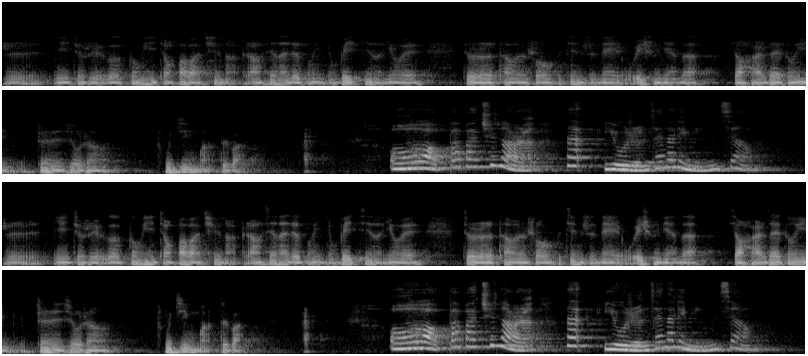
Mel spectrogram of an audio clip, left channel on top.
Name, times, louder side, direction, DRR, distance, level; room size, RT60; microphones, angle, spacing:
voice 1, 0.0-7.0 7.3-9.1 9.7-10.5 11.0-11.1, right 1 dB, 65° right, 9 dB, 1.2 m, -28 dB
voice 2, 11.9-13.4 13.7-15.6, equal, 25° right, 6 dB, 2.0 m, -25 dB
25.0 x 17.5 x 7.1 m, 0.95 s
head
